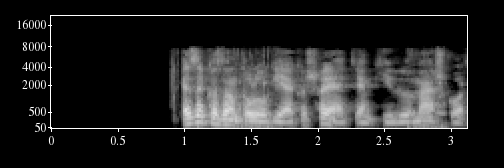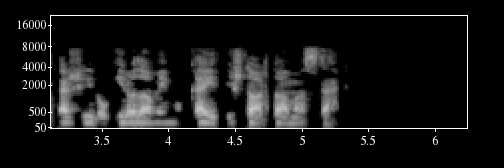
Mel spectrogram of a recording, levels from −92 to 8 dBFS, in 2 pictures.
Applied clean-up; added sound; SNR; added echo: classical method Wiener filter.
